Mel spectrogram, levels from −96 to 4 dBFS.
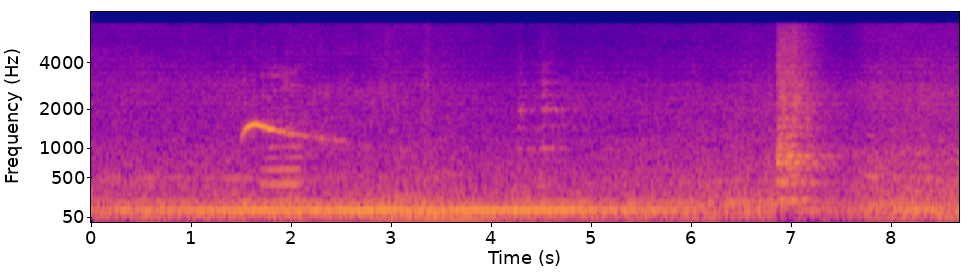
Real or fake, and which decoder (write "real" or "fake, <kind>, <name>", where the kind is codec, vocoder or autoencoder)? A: fake, codec, DAC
